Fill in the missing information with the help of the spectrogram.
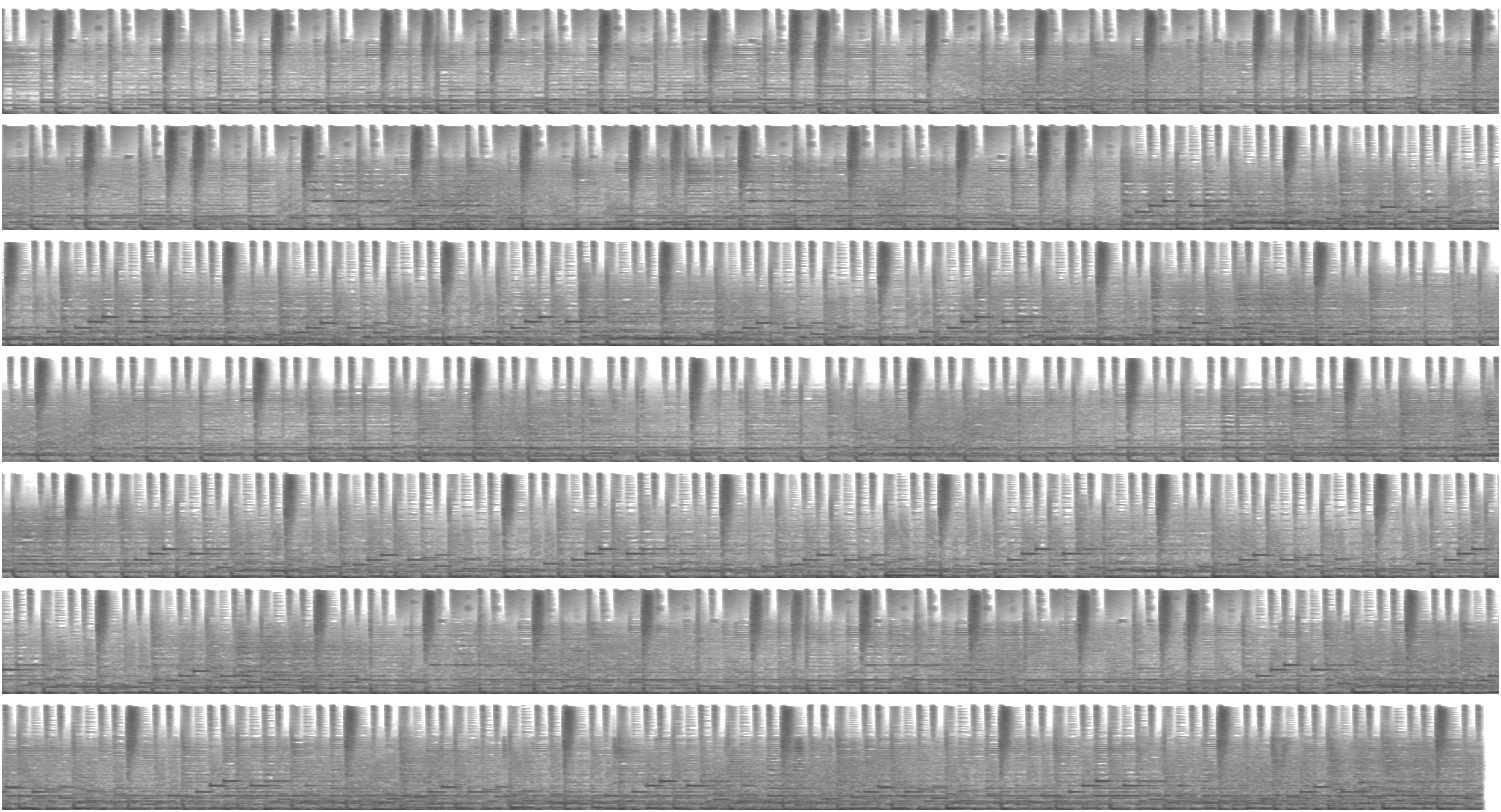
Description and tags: Music Loop I made, its faster beat and I think pretty sweet! It was made using An Ipad, garageband, various loops and whatnot. Some instruments provided are from myself, and also the smart instruments on garageband.
techno, trance, videogame, dance, music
